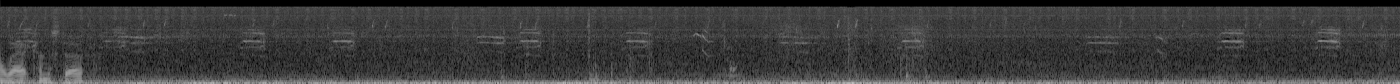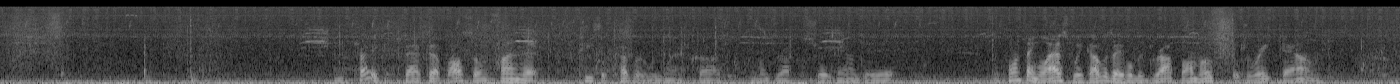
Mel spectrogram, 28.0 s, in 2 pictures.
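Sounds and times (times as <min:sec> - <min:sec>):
steady low rumble: 0:00.0 - 0:28.0
high bird chirps: 0:21.0 - 0:24.5.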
